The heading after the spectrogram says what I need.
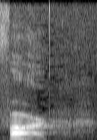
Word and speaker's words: FAR: The first assessment report of IPCC is known in the trade as the FAR, pronounced FAR.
